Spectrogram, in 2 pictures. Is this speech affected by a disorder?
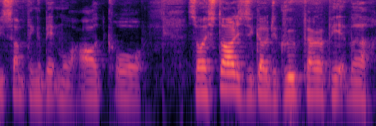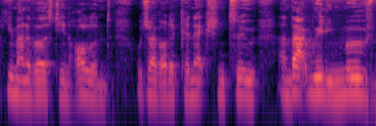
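No.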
